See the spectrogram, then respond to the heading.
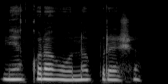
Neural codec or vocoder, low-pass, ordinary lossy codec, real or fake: vocoder, 48 kHz, 128 mel bands, Vocos; 19.8 kHz; none; fake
